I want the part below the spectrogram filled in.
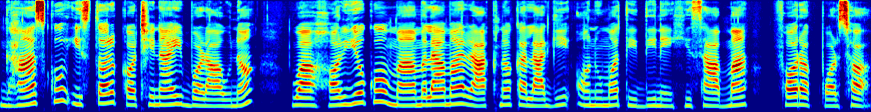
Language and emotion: Nepali, neutral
